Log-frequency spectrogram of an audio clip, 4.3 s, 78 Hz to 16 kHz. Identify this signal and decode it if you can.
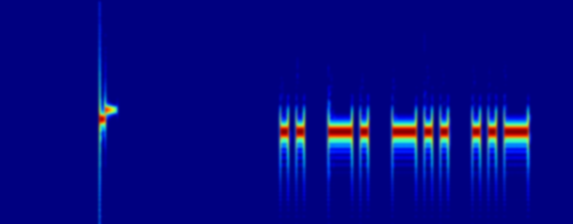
Morse code, heard as a keyed tone, about 20 wpm, 700 Hz. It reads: INDU
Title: Build A Word - 4 Letters At A Time - 8-Letter Words - 20wpm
